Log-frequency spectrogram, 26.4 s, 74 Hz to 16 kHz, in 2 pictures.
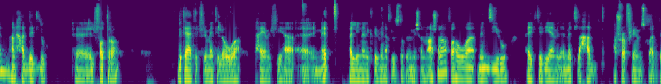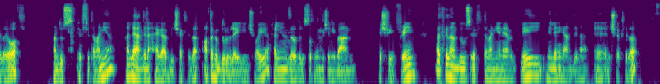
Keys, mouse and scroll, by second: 4.6 click, 7.4 KP_1, 7.5 KP_0, 7.8 KP_Enter, 14.6 F6, 16.1 F6, 17.3 click, 18.3 click, 19.4 KP_1, 19.5 KP_0, 19.7 KP_Enter, 22.0 F8, 23.5 F7.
